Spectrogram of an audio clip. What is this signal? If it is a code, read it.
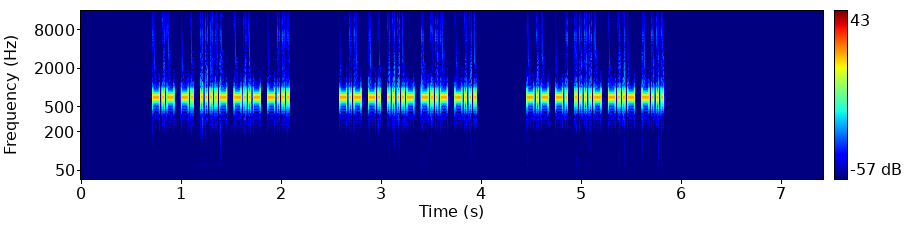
Morse code, heard as a keyed tone, about 52 wpm, 700 Hz. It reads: KN4XB KN4XB KN4XB
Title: USA Call Signs - 5 Characters - Repeated 3x - 50wpm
